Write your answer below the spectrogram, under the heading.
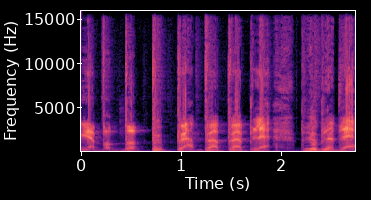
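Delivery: put-on babbling, concussed-sounding speech in a French accent. Imitating Wemby coming out after halftime: Wemby concussed French accent. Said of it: "it's my concussed French accent".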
